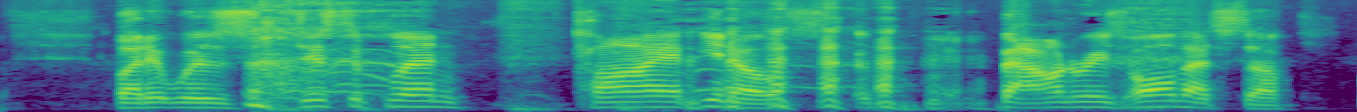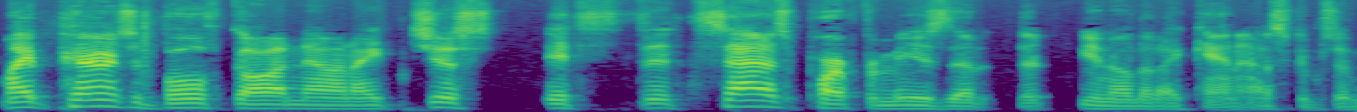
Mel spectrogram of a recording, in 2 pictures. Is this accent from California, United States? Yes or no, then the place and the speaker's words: yes; California, United States; I grew up near Disneyland in Orange County. And I my childhood was there and I used to, you know, I met girls there. I got turned on to music there, you know, that kind of stuff.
